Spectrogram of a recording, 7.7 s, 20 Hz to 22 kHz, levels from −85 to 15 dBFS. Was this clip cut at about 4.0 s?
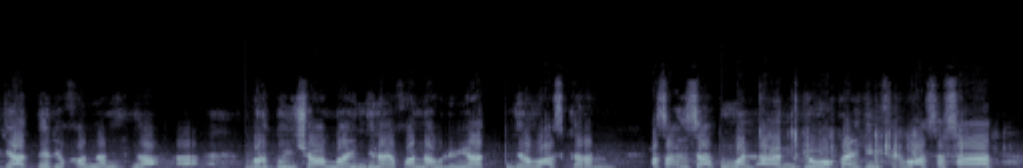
no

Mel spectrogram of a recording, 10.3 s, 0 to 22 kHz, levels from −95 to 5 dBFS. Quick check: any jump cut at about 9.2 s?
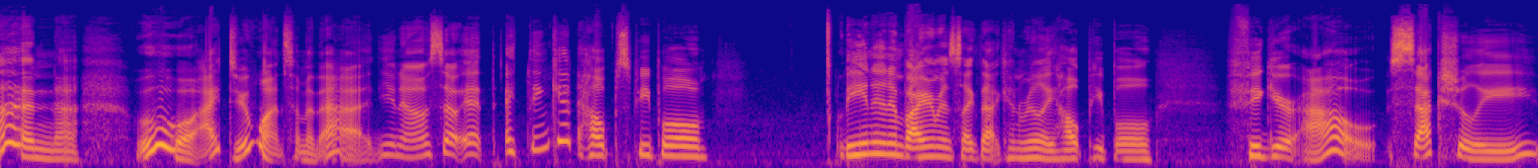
yes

